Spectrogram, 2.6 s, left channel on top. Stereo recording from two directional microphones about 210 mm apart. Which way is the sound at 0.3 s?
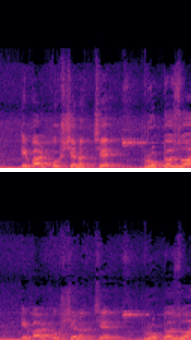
25° left (ahead or behind).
